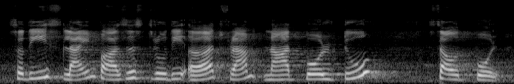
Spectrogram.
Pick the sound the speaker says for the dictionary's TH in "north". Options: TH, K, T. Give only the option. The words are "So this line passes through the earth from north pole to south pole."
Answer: T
